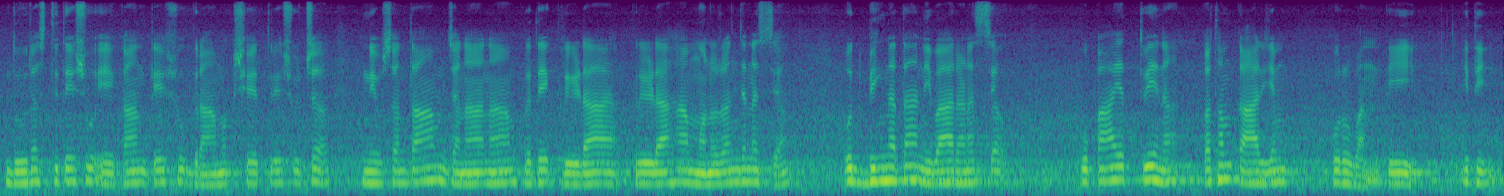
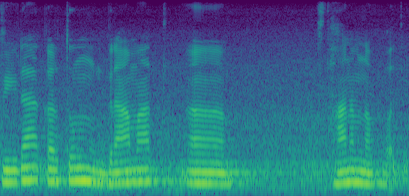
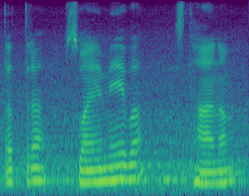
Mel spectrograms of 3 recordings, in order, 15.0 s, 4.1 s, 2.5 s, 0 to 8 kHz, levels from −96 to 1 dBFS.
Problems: constant background noise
